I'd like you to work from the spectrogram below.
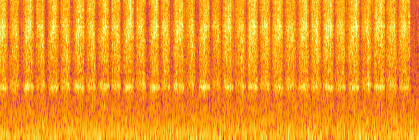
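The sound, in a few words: Bahco Laplander folding saw cutting wood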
